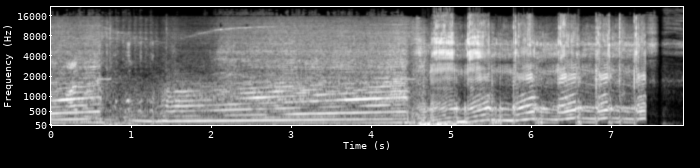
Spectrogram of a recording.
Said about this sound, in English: This is the riceriest car that I love. And the reason why is because it's the Wankel rotary engine, dude. They don't make the rotary engines.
